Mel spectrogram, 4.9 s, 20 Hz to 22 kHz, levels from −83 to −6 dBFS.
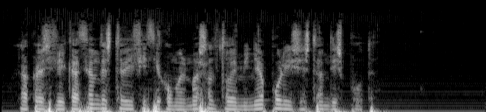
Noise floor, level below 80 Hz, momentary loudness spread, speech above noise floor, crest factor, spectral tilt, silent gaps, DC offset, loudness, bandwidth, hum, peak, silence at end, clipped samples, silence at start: -58 dBFS; -28 dBFS; 7 LU; 34 dB; 22 dB; -4.5 dB/octave; none; under 0.1%; -27 LUFS; 12.5 kHz; 50 Hz at -45 dBFS; -2 dBFS; 1 s; under 0.1%; 0.2 s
